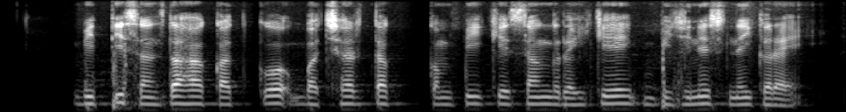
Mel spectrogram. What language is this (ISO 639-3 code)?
hne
